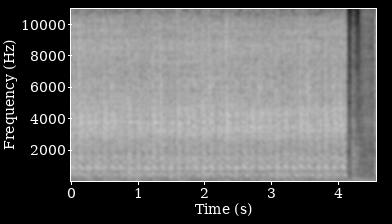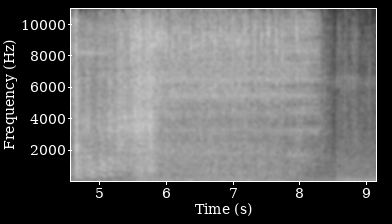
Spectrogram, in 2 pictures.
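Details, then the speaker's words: 1960 Chevy C10 Apache barn find, 78,000 miles, first start after a new fuel filter on a jump box: starter spins, engine catches and settles into an even, smooth idle with no weird noises; motor sounds healthy. "But actually the motor sounds really healthy. You hear no weird noises or anything. It seemed to run pretty smooth."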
